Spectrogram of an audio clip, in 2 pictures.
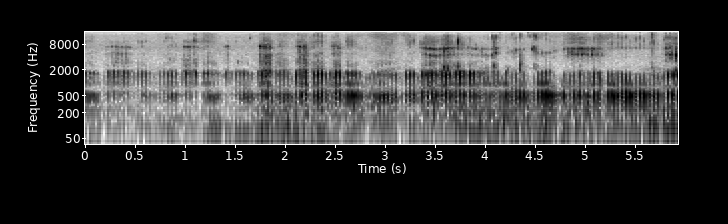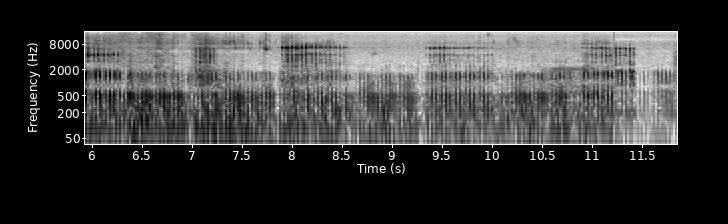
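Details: Sleeping Munchkin kitten loafed on its owner's stomach snores continuously, a rough buzzing purr rising and falling with each breath, fairly loud and close.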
